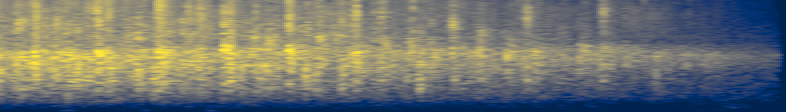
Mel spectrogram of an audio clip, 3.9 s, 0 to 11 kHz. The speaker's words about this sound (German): Ja, einen schönen guten Morgen aus Wolfsburg, wo gerade das öffentliche Training läuft. 1500 Zuschauer sind doch gekommen und Buhrufe gab es nicht für oder gegen Hansi Flick, sondern tatsächlich aufmunternden Applaus.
